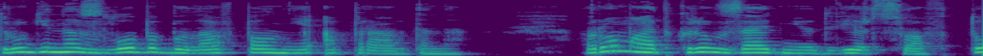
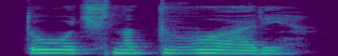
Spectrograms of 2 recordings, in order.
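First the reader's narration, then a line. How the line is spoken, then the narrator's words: Drawn-out, angry. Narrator (Russian): протянула Яшка, злобно таращась на аллею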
